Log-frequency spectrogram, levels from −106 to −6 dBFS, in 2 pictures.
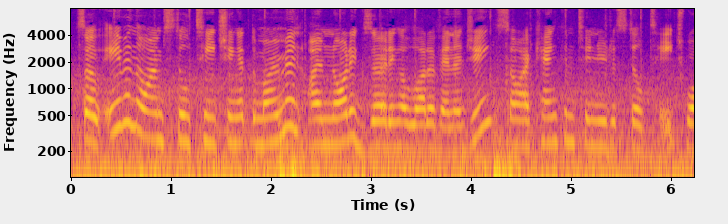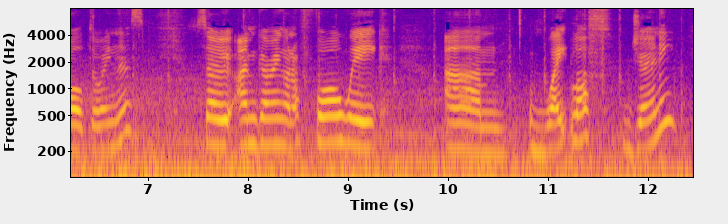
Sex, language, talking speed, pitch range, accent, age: female, English, 180 wpm, 95-115 Hz, Australian, 20-39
